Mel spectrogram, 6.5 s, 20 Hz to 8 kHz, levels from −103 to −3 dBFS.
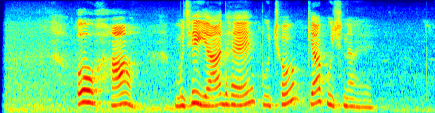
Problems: constant background noise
